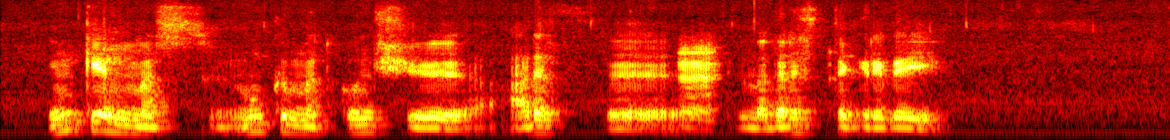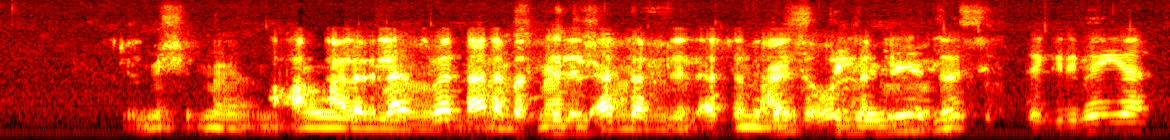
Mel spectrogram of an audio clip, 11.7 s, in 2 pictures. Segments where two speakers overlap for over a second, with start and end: 7.2-10.6

